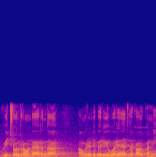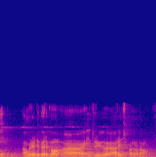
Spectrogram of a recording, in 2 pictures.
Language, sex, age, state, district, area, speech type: Tamil, male, 30-45, Tamil Nadu, Cuddalore, rural, spontaneous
